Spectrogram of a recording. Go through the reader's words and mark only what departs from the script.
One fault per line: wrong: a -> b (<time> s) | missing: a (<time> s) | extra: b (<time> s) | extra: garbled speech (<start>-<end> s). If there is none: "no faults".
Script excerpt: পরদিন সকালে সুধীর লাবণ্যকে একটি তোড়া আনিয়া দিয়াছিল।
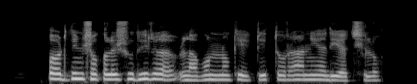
no faults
